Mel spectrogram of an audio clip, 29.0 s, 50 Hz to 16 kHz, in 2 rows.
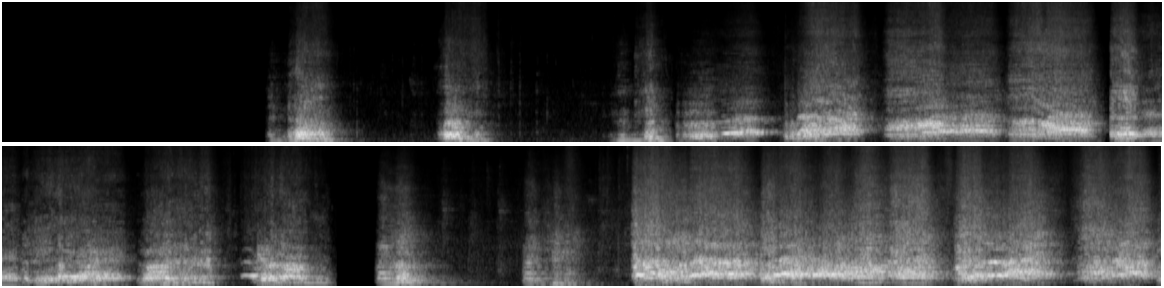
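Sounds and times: polar bear roaring: 3.3 - 4.5, 5.4 - 6.3, 7.6 - 20.0, 21.0 - 28.9.

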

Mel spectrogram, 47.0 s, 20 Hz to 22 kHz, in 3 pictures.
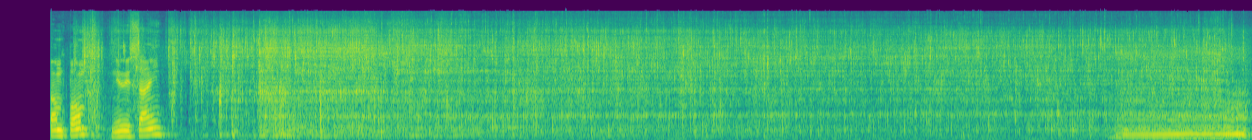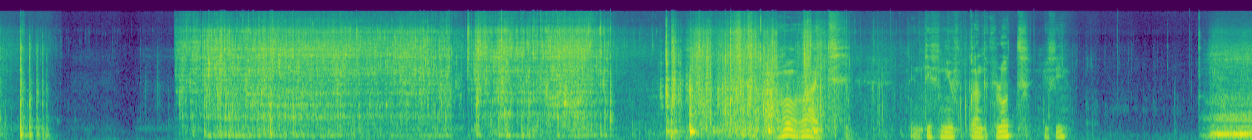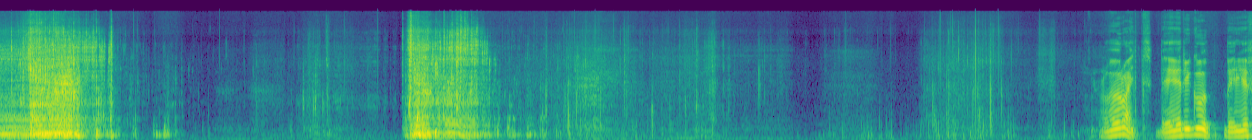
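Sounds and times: water gushing into a pit: 0.9 - 15.7, 17.8 - 23.4, 30.7 - 33.5, 36.4 - 38.4.

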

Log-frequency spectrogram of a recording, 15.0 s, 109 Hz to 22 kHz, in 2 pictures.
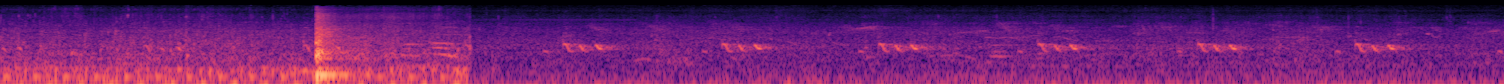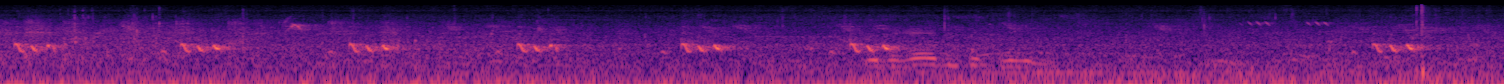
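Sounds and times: low steady rumble: 0.0 - 2.4.

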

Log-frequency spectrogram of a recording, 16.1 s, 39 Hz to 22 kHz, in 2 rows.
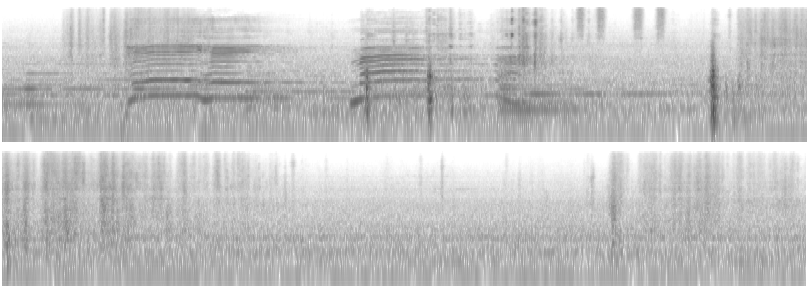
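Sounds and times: paper rustling and scraping: 0.6 - 1.9, 7.3 - 11.1, 12.2 - 16.0.

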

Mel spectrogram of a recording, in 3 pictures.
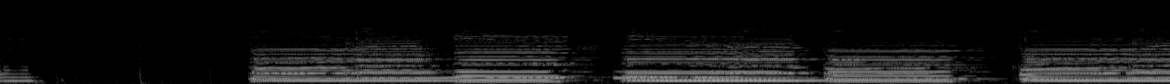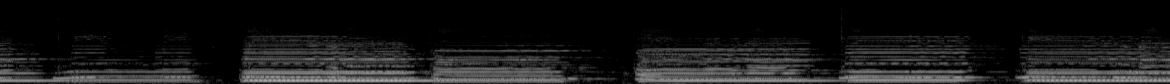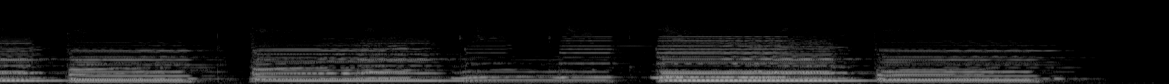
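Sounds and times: child singing: 2.5 - 34.0
electronic keyboard melody: 2.5 - 34.4.

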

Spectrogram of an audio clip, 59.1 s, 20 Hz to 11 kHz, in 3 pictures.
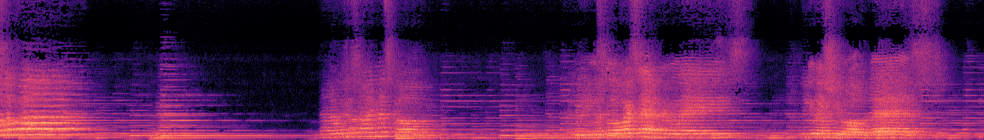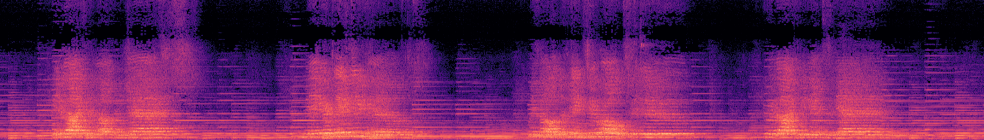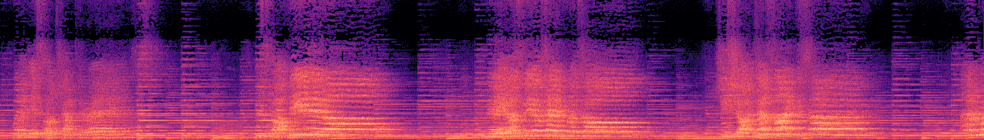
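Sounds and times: children's choir singing: 0.0 - 2.1, 6.3 - 9.0, 11.3 - 15.2, 16.0 - 19.0, 20.5 - 23.8, 25.6 - 28.2, 30.1 - 34.0, 34.8 - 37.9, 39.4 - 42.6, 44.4 - 47.8, 48.6 - 57.2, 58.4 - 59.0
instrumental accompaniment: 0.0 - 14.2, 14.8 - 59.0.

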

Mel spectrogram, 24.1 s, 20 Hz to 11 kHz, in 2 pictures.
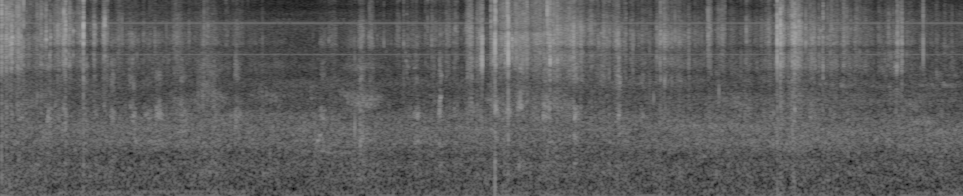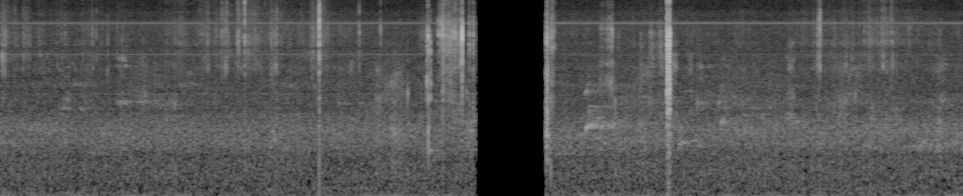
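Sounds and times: dry grass crackling underfoot: 0.0 - 3.4, 4.0 - 16.9, 21.8 - 23.9.

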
